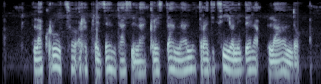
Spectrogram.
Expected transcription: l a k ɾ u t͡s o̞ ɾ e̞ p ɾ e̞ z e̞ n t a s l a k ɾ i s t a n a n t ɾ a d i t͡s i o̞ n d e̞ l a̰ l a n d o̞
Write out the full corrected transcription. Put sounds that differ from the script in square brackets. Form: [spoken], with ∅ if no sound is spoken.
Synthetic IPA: l a k ɾ u t͡s o̞ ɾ e̞ p ɾ e̞ z e̞ n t a s l a k ɾ i s t a n a n t ɾ a d i t͡s i o̞ n d e̞ l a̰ l a n d o̞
